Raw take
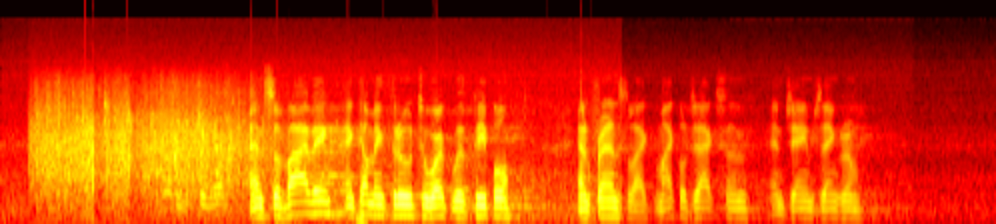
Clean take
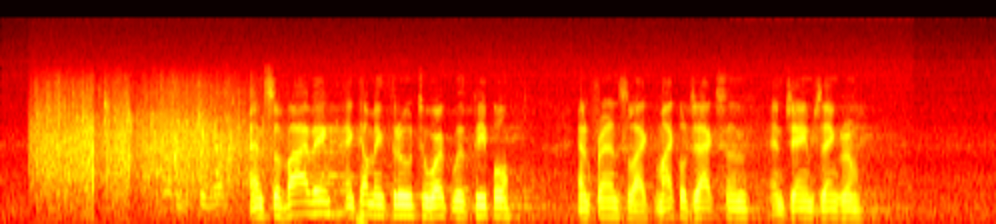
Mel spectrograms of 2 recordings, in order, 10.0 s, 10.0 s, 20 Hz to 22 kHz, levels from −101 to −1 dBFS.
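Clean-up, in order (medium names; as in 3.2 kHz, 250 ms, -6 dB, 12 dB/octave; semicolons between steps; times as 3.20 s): clip repair -6 dBFS; interpolate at 0.84/1.26/2.76/3.81/4.69/5.46/5.90/7.46 s, 1.6 ms; gain correction +10 dB, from 6.21 s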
